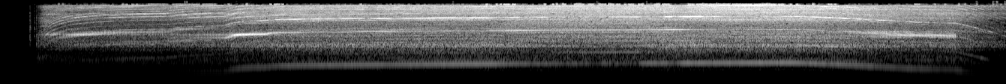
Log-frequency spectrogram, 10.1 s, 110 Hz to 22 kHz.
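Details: Dremel Multi Pro 395, previously squealing and losing power, after fitting two new 626 bearings: it spins up to a clean, steady high whine, holds speed evenly without squeal, and winds down smoothly. Repaired.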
